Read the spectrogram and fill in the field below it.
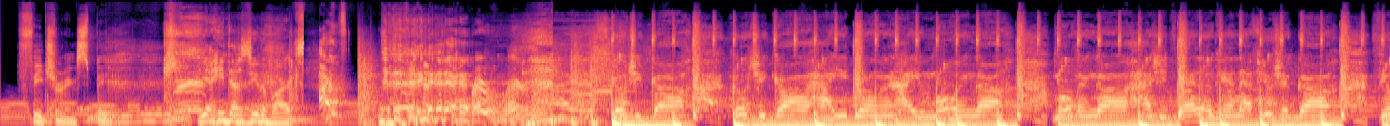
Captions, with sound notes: Featuring Speed. Yeah, he does do the barks. (both barking) (outro music)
